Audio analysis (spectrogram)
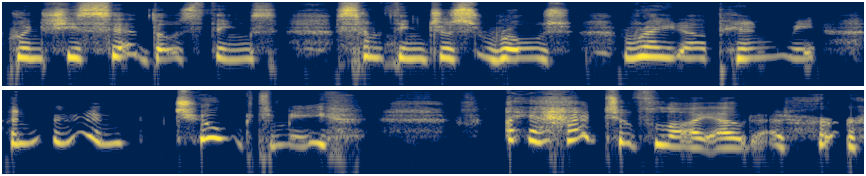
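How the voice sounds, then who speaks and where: A woman's voice: high voice, slow pace, a little mellow, no room sound, pitched above the performer's own voice. A woman voicing a tearful, defiant young girl in a dramatic storybook reading, pleading and wailing with wounded pride.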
